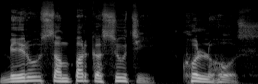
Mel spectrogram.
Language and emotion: Nepali, neutral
